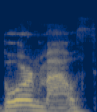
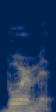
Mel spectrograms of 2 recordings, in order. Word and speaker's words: Bournemouth: 27 goal differential and Bourne mouth as uh Ray calls him because they told me Ray that we're pronouncing it wrong it's borit they tell me has 31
